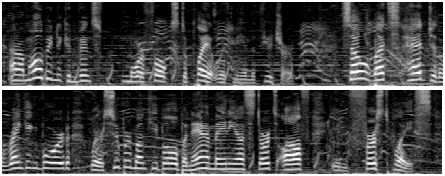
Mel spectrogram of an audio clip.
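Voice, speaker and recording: A narrator reading a scripted video game review as the host, with dry, self-deprecating humour. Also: medium pitch.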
